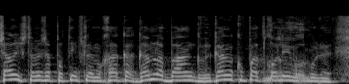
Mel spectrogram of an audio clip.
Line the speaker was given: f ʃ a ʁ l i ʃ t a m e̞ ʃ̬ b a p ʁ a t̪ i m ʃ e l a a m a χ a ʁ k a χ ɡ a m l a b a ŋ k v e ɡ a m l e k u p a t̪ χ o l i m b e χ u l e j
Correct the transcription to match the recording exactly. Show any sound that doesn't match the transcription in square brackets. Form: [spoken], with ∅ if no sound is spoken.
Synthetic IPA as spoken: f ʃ a ʁ l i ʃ t a m e̞ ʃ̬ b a p ʁ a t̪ i m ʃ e l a [e] m a χ a ʁ k a χ ɡ a m l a b a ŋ k v e ɡ a m l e k u p a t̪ χ o l i m [v] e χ u l e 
